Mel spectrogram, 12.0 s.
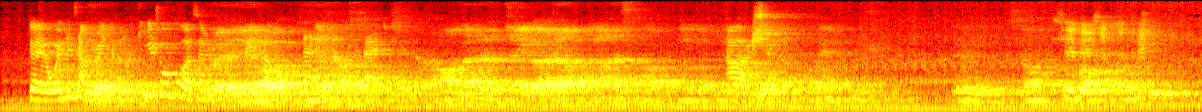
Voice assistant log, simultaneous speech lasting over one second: present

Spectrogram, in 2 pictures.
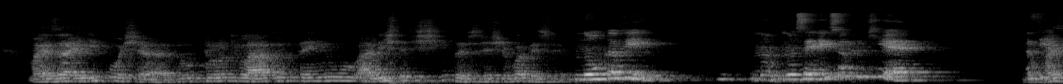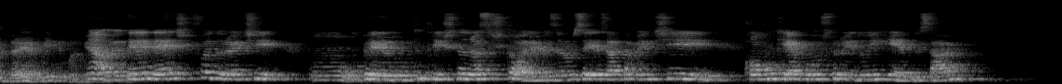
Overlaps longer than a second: none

